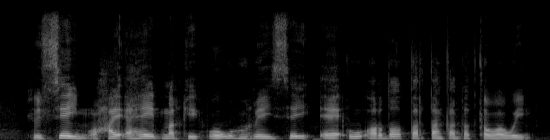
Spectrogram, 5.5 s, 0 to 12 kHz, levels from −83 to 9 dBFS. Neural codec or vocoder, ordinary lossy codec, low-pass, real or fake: codec, 44.1 kHz, 3.4 kbps, Pupu-Codec; AAC, 64 kbps; 10.8 kHz; fake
